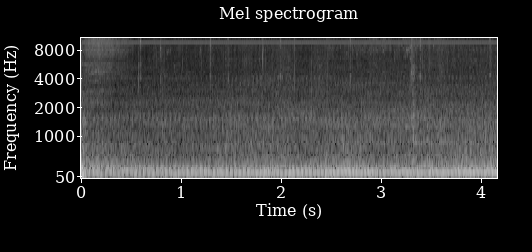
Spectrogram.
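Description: Kymco K-Pipe 125's single-cylinder engine running at a steady low hum under wind and road noise, heard through a microphone inside a motorcycle helmet.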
